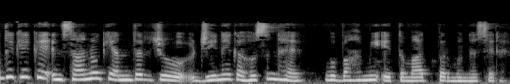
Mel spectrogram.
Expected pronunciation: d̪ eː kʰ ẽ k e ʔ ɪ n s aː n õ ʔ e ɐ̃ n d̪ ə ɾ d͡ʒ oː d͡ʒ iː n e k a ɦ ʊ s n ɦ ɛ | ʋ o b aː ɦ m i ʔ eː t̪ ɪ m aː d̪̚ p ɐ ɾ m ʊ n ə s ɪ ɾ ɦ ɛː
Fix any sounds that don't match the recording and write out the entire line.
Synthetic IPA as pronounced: d̪ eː kʰ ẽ k e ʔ ɪ n s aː n õ k e ɐ̃ n d̪ ə ɾ d͡ʒ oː d͡ʒ iː n e k a ɦ ʊ s n ɦ ɛ | ʋ o b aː ɦ m i ʔ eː t̪ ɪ m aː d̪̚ p ɐ ɾ m ʊ n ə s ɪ ɾ ɦ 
